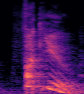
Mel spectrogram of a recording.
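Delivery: a hammed-up insult; man on the street snapping at the passerby, mock; mock snarl. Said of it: "And he goes".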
